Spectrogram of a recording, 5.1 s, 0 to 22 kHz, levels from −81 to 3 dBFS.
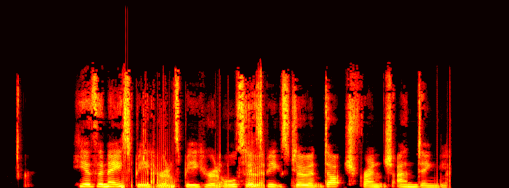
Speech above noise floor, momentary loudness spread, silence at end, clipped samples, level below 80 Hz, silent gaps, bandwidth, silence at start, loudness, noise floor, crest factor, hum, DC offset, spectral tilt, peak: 68 dB; 10 LU; 0.6 s; under 0.1%; -58 dBFS; none; 14.5 kHz; 0.75 s; -16 LUFS; -85 dBFS; 18 dB; none; under 0.1%; -2.5 dB/octave; 0 dBFS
